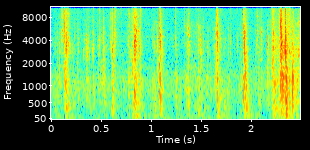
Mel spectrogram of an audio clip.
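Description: Irregular plastic clicks and light knocks from an estate car's retractable load cover as its handle is worked to release it.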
